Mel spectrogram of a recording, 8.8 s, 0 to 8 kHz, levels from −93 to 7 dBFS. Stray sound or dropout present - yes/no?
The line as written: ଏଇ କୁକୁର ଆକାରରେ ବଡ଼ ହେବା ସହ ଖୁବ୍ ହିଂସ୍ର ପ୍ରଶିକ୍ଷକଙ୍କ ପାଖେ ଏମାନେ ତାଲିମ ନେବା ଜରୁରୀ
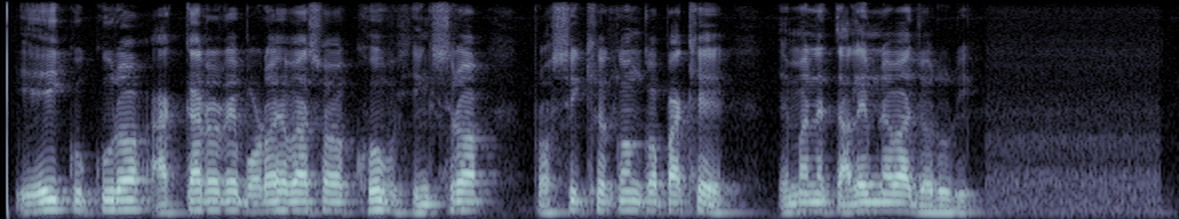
no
